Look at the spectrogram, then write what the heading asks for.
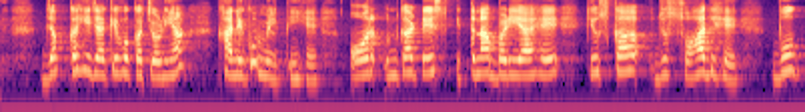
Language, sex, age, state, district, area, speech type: Hindi, female, 30-45, Madhya Pradesh, Betul, urban, spontaneous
